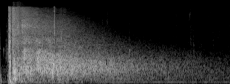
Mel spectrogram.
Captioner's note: gunshot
